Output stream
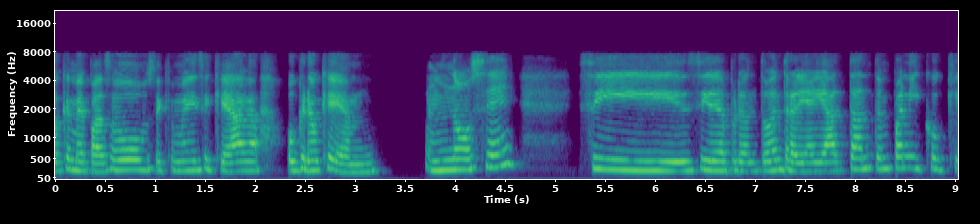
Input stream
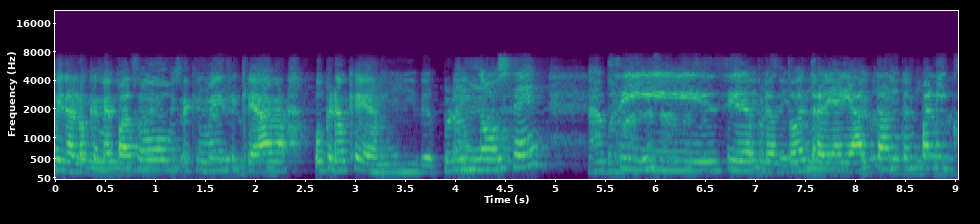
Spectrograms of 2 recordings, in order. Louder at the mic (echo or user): echo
